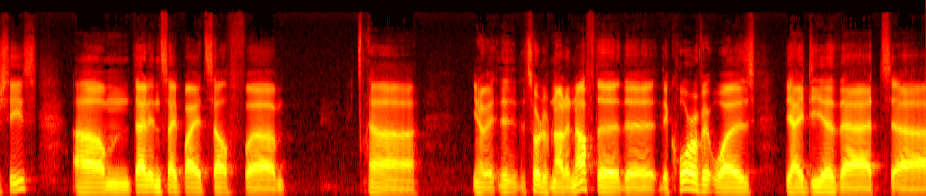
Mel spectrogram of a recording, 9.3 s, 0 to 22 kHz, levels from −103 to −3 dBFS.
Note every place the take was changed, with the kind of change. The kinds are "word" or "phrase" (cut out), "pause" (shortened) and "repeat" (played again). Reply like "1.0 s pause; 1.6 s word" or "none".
6.6 s word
